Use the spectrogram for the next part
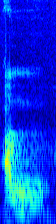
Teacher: ketika mengucapkan al itu maka pita suara ee itu hampir tertutup ya sehingga menyebabkan tidak ada hembusan nafas yang keluar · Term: jahar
